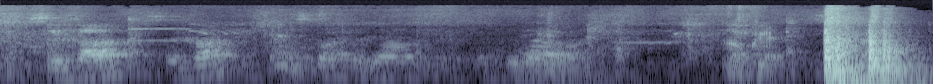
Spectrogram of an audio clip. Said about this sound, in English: So guys, when you leave, just try to close the door.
